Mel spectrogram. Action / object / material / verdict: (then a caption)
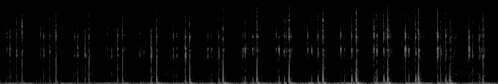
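tap / small wooden box / wood / none. Fingertips and nails tap and scratch the faces of a small, pale wooden cube box held in the hand. Quick, irregular dry taps come at roughly three per second, with brief bright scratching between them. A steady low hum runs underneath.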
